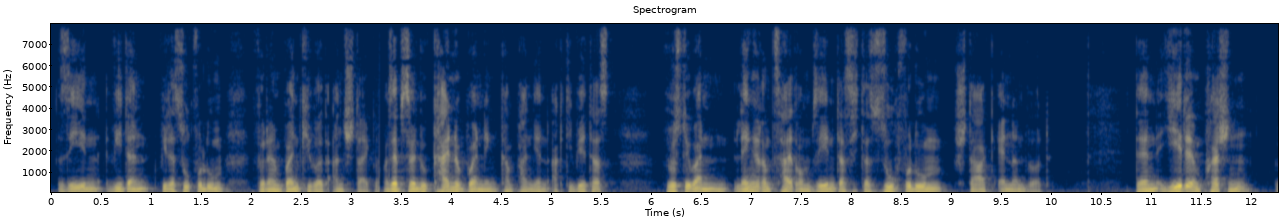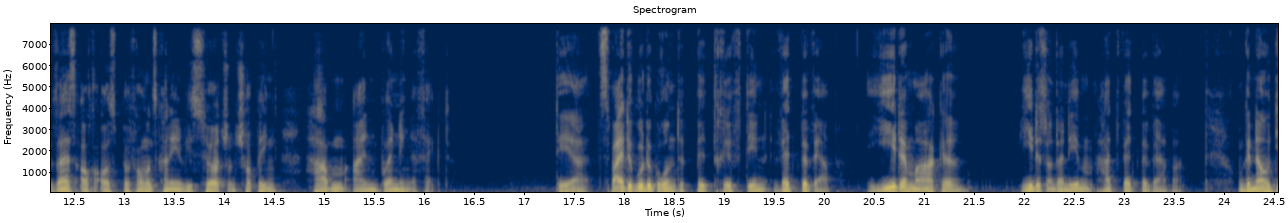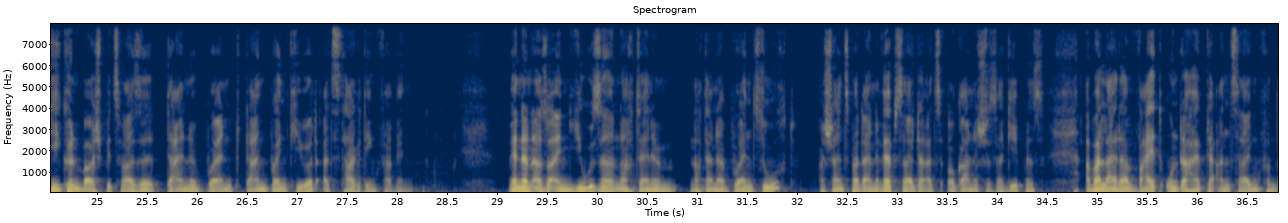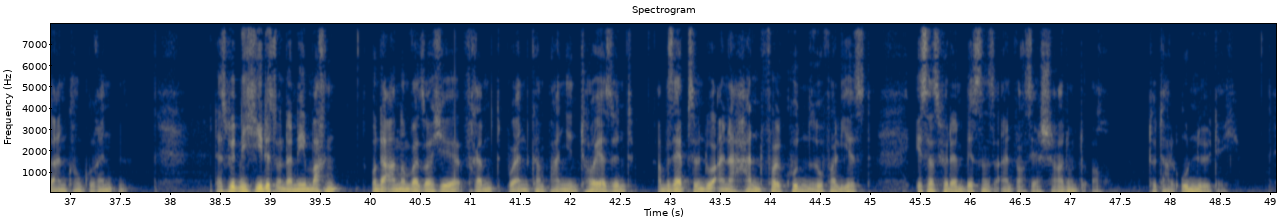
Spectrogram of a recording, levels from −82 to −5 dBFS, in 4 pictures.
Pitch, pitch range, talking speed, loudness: 100 Hz, 90-115 Hz, 165 wpm, -29 LUFS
